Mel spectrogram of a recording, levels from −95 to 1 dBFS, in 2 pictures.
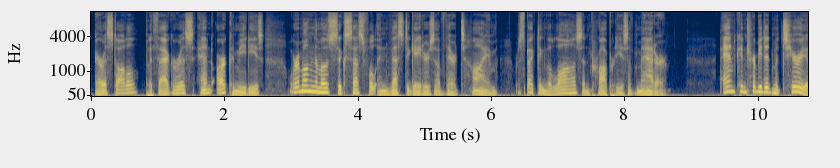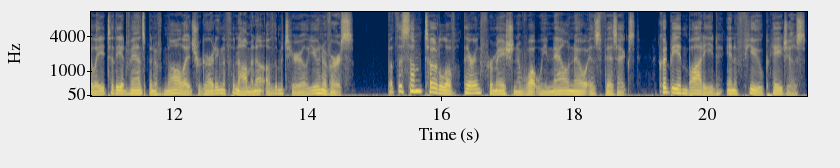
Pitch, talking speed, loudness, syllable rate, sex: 120 Hz, 155 wpm, -18 LUFS, 5.7 syllables/s, male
